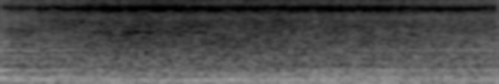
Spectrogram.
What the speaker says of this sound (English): This time of year we're seeing wasp attack, and if you look on the surface here, you can see wasps.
